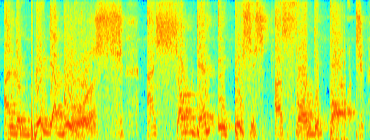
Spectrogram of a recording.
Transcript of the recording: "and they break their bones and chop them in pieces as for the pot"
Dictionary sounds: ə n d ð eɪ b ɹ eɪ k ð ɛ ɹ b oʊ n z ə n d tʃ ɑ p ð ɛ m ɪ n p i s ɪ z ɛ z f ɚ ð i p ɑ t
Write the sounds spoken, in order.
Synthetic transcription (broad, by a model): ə n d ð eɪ b ɹ eɪ k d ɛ b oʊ l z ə n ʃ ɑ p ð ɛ m ɪ n p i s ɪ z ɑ s f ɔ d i p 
